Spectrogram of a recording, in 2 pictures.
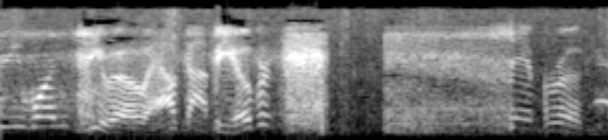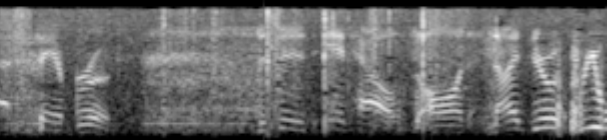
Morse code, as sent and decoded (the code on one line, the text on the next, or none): none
